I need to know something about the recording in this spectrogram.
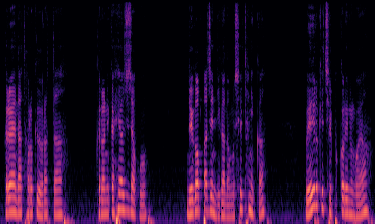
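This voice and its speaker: A man's voice: a little high, moderate pace, lightly acted. A man voicing a cold, contemptuous husband who insults and dismisses his wife. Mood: scornful. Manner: scornful, dismissive.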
